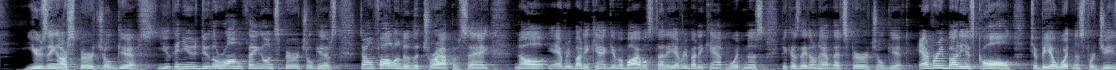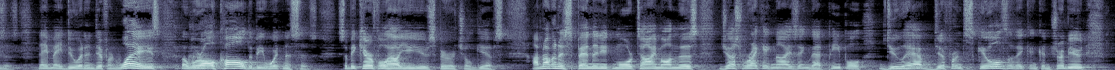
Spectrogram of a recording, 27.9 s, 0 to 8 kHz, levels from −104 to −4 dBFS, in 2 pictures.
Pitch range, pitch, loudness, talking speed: 150-175 Hz, 160 Hz, -21 LUFS, 195 wpm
